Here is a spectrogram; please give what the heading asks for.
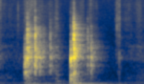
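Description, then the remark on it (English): A deck of cards being shuffled poker-style: two quick, crisp riffling bursts of fluttering card snaps, each lasting about a third of a second, followed by a faint tap. No one speaks. “And yes, I shuffle mine like I'm playing poker.”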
